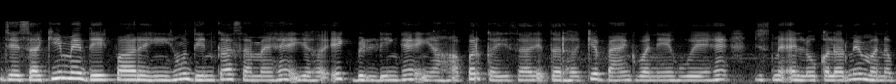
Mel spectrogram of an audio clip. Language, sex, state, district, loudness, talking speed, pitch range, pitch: Hindi, female, Bihar, Katihar, -15 LUFS, 205 wpm, 195-220 Hz, 200 Hz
